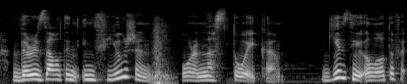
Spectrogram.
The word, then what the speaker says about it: настойка: a few months, the resulting infusion or НАСТОЙКА /nastoyka/ gives you a lot of energy. You know makes you STRONG LIKE BEAR 🐻 bear is МЕДВЕДЬ /myedvyet’/ in russian say it with me: НАСТОЙКА /nastoyka/ and МЕДВЕДЬ /myedvyet’/.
